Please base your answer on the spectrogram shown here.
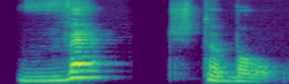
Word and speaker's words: vegetable: Então, esta palavra em inglês é pronunciada vegetable. Vegetable. Percebem? Ela tem inclusive um som tônico que a gente não tem também no português.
